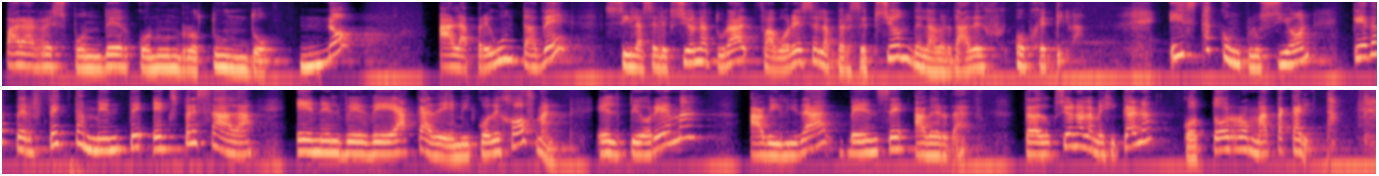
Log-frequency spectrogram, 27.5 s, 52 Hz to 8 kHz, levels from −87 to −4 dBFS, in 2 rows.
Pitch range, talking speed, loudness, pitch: 135-220 Hz, 100 wpm, -20 LUFS, 170 Hz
